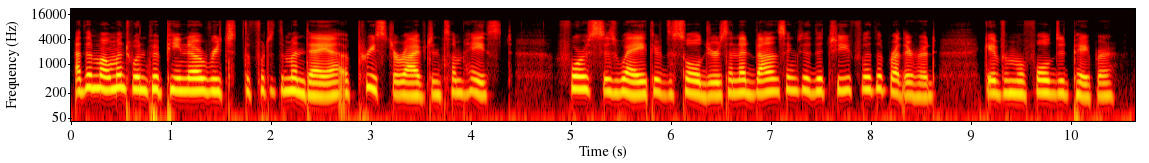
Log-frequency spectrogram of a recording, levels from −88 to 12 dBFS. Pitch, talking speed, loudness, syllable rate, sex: 210 Hz, 205 wpm, -18 LUFS, 5.5 syllables/s, female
